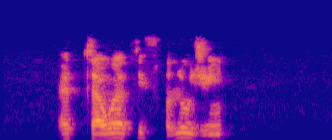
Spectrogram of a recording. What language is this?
Kabyle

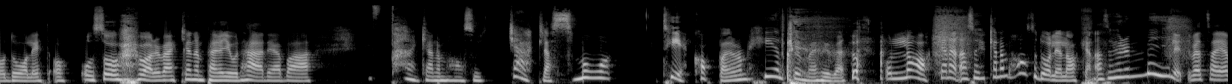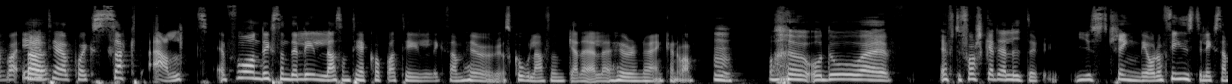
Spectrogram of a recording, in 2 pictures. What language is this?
Swedish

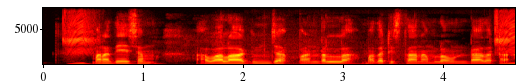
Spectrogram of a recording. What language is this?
Telugu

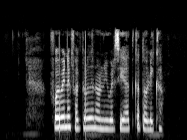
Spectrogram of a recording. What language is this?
Spanish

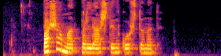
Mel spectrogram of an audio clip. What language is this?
Mari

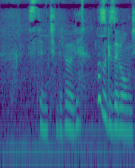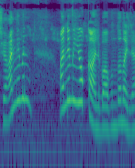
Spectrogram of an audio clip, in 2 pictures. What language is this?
Turkish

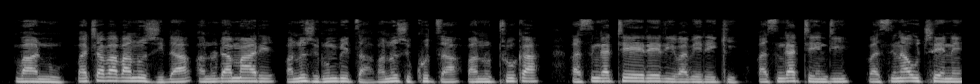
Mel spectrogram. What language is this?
Shona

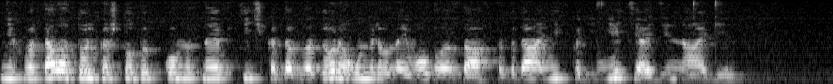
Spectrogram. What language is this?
Russian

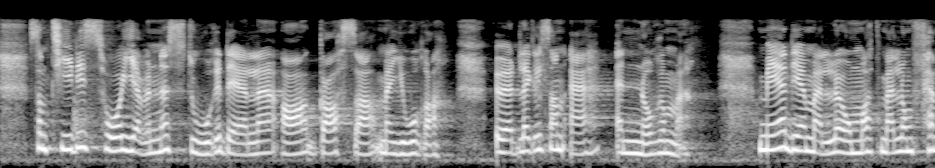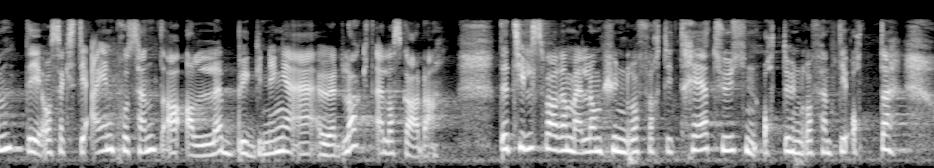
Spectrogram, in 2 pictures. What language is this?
Norwegian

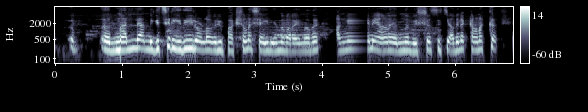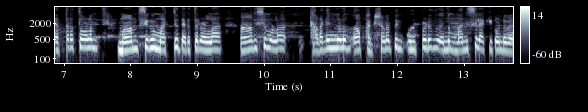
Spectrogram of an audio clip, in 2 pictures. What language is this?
Malayalam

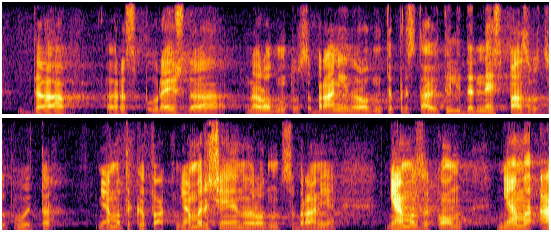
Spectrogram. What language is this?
Bulgarian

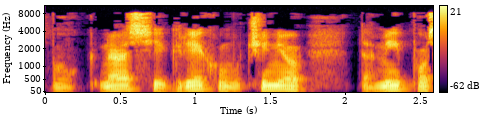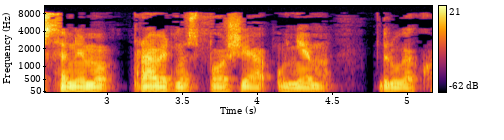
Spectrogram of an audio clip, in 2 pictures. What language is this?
Croatian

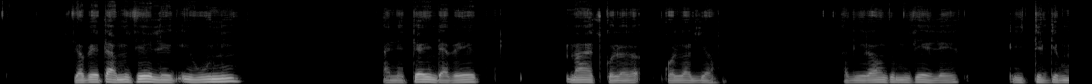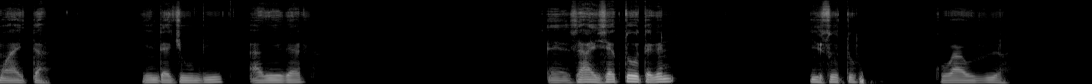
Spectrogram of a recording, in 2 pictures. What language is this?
Keiyo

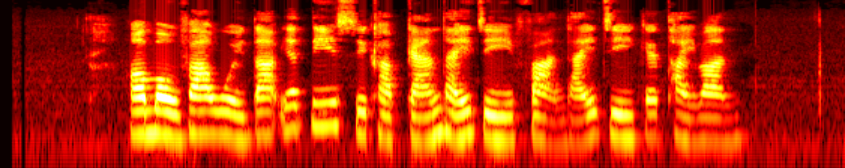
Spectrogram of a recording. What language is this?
Cantonese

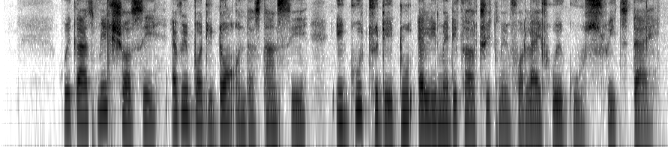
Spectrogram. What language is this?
Nigerian Pidgin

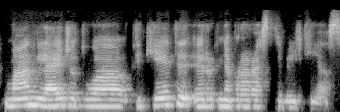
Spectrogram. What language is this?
Lithuanian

